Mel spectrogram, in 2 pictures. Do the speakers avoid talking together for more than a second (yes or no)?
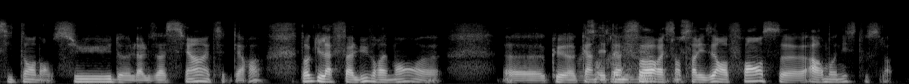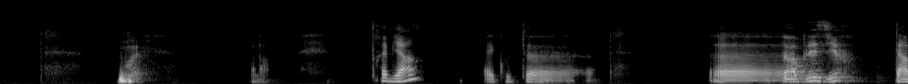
no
